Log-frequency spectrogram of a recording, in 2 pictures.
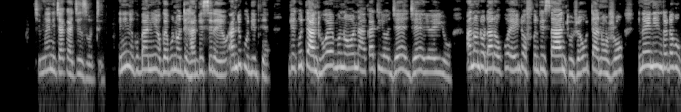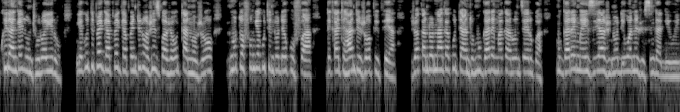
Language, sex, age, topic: Ndau, female, 36-49, health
